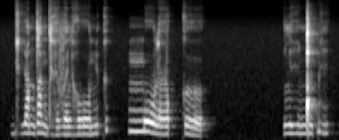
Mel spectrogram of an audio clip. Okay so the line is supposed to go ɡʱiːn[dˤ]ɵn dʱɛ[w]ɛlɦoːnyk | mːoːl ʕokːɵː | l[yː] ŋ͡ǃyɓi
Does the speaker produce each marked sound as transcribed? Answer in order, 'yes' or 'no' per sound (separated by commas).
yes, no, no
